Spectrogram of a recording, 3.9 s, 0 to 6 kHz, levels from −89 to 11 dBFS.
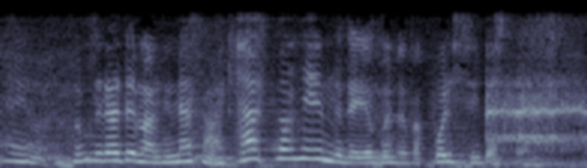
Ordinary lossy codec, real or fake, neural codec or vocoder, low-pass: none; fake; codec, 16 kHz, 1 kbps, FunCodec, trained on LibriTTS, 50 frames a second; 5.4 kHz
